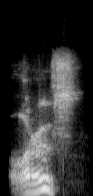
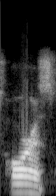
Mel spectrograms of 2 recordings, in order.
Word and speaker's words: Horus: In Spanish it's Orus, but here it is Horus.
